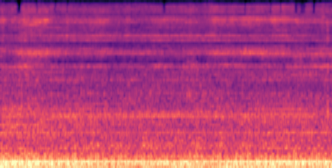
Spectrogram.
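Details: Steady low mechanical hum of a nebulizer compressor running during a child's nebulizer treatment given for cough; nebulizer compressor running.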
